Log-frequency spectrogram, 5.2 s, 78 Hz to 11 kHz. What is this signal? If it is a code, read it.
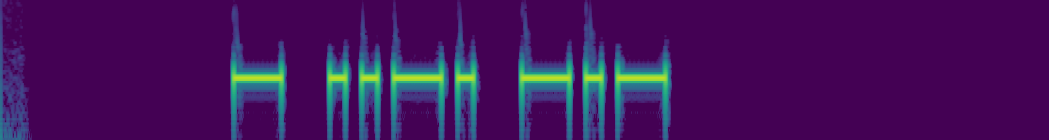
Morse code, heard as a keyed tone, about 15 wpm, 700 Hz. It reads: TFK
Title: USA Call Sign Postfixes - 3 Letters 15wpm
